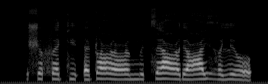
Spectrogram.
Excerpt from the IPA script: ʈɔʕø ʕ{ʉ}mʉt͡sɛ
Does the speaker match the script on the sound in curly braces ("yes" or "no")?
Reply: yes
